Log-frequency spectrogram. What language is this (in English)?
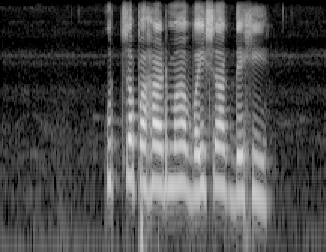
Nepali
